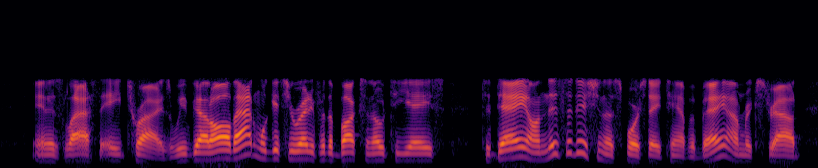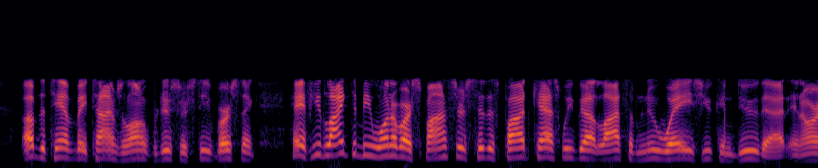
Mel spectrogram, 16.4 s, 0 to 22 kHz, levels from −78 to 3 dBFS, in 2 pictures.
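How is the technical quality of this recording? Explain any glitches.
The technical quality of this recording is sound, with no glitches to explain, only the narrow band of an ordinary G.711 telephone line.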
